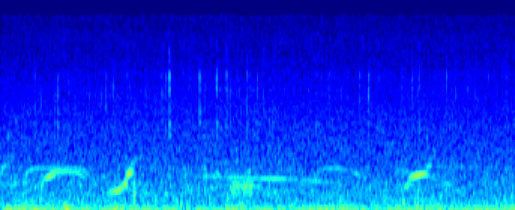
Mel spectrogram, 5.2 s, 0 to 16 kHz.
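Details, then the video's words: Humpback whale song heard underwater off Ulua Beach, Maui, in March 2020 while diving among goatfish: soft drawn-out moans and upswept whistles rising and arching, beneath a constant hiss of water and scattered clicks. "Whale Songs!"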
